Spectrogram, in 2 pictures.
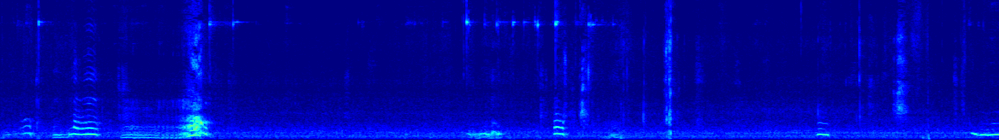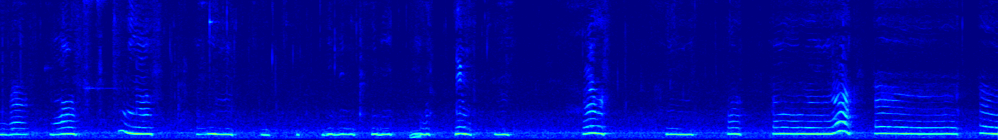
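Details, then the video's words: Red toy poodle Donut, a three-year-old female, whining while playing her usual game; after some quiet, scattered sounds come many short, thin whines, each bending up then down, in quick uneven bursts about once a second. "Donut and Her Whine"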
